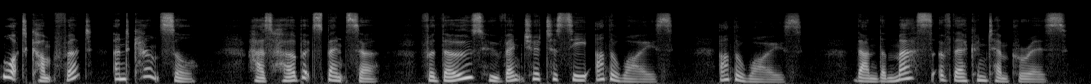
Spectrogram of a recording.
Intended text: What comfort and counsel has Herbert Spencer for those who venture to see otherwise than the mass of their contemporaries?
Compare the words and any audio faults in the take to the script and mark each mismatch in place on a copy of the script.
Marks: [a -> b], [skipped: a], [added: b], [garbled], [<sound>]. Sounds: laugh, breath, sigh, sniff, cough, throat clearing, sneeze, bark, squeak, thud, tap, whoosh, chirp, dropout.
What comfort and counsel has Herbert Spencer for those who venture to see otherwise [added: otherwise] than the mass of their contemporaries?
